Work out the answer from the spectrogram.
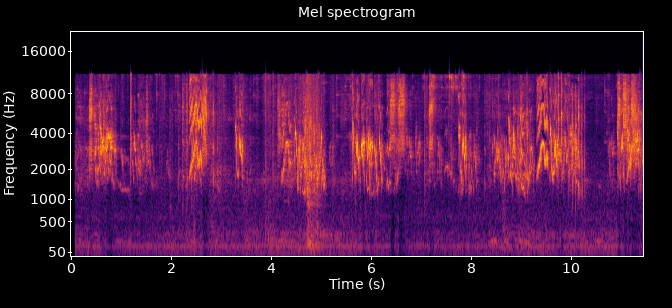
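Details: Budgerigars, also called parakeets, chattering in bursts of harsh, buzzy squawks and scratchy warbles, with short pauses between loud busy stretches and a low steady hum underneath.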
